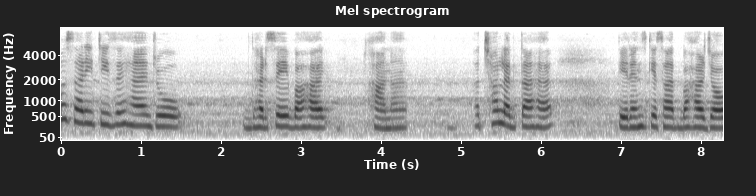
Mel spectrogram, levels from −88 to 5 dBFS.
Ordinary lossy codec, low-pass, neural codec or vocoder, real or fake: none; 7.2 kHz; codec, 16 kHz in and 24 kHz out, 1 kbps, XY-Tokenizer; fake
